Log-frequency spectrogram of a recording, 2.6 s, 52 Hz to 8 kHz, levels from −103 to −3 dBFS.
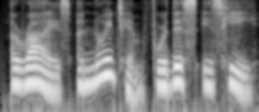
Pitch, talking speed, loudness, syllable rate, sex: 175 Hz, 160 wpm, -17 LUFS, 4.4 syllables/s, female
